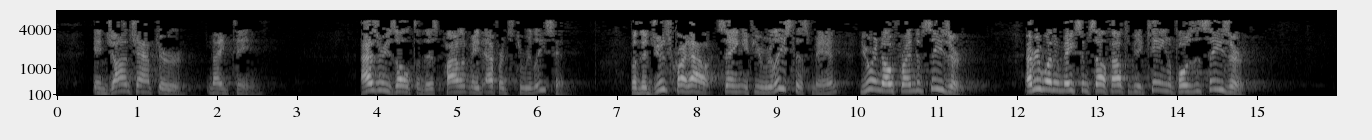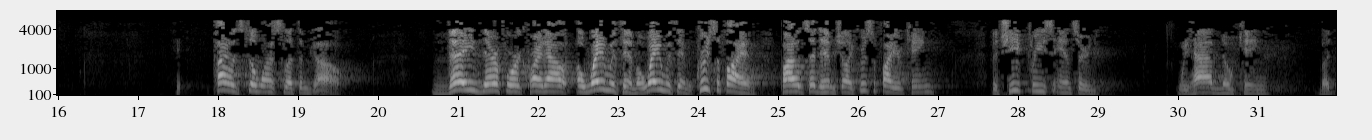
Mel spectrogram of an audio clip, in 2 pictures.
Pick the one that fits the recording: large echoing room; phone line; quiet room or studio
large echoing room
